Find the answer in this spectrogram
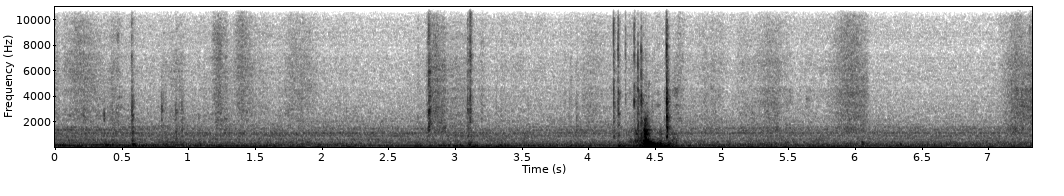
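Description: A car engine idling low and steady, with a few light clicks and one sharp thump about four and a half seconds in.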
